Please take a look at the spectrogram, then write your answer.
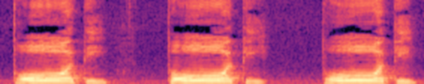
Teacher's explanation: پہلے درجے کی تفخیم بھی ہو رہی ہے, اور طا ویسے بھی مزید موٹا لیٹر ہے, اطباق والا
